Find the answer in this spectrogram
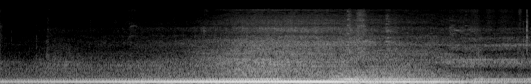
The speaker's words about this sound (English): Wait for the truck to go by.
